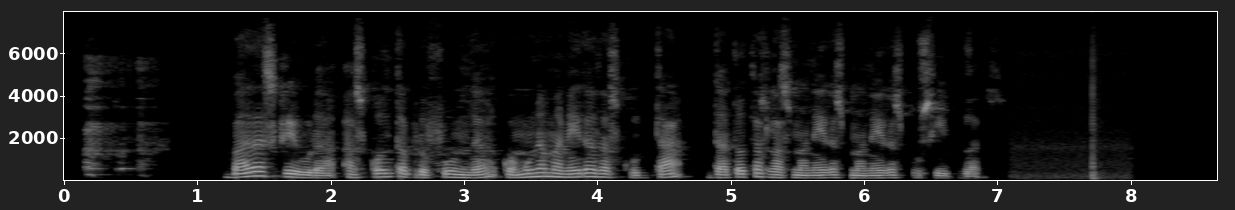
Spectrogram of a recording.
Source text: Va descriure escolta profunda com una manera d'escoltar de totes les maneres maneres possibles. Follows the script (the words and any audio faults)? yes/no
no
